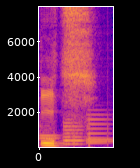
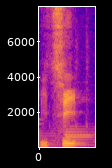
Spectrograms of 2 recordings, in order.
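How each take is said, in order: First: The final vowel is dropped. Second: The final vowel is clearly pronounced. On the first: "you might uh, hear it also as ich" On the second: "accented on uh, the last syllable, so ichi"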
